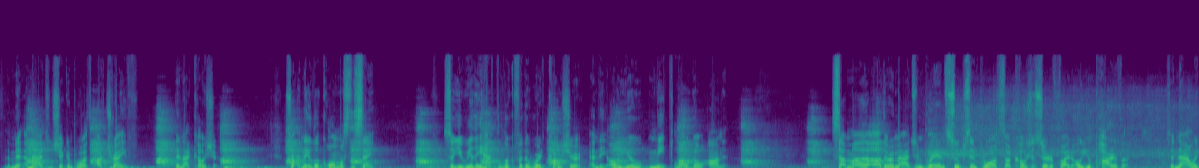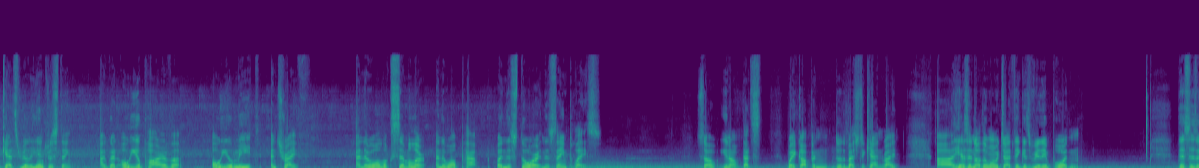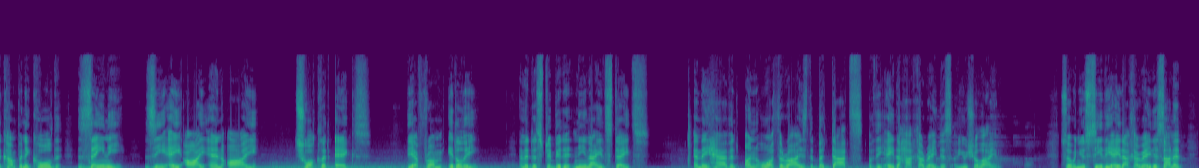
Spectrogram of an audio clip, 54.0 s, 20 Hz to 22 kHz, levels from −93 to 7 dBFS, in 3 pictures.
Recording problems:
household noises; loud; throughout; 8 dB below the speech

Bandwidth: 14.5 kHz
